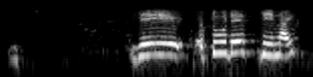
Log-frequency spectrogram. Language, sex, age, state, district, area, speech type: Sindhi, female, 30-45, Maharashtra, Thane, urban, conversation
